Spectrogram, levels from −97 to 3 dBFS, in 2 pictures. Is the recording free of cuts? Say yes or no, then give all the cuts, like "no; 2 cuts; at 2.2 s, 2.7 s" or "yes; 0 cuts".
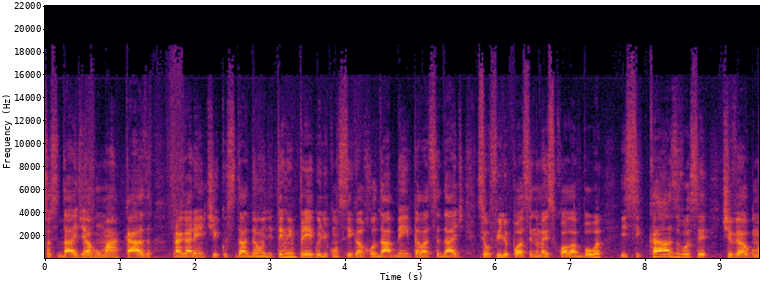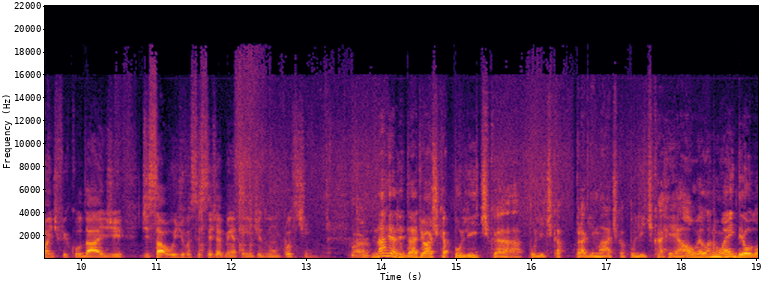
no; 1 cut; at 5.7 s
